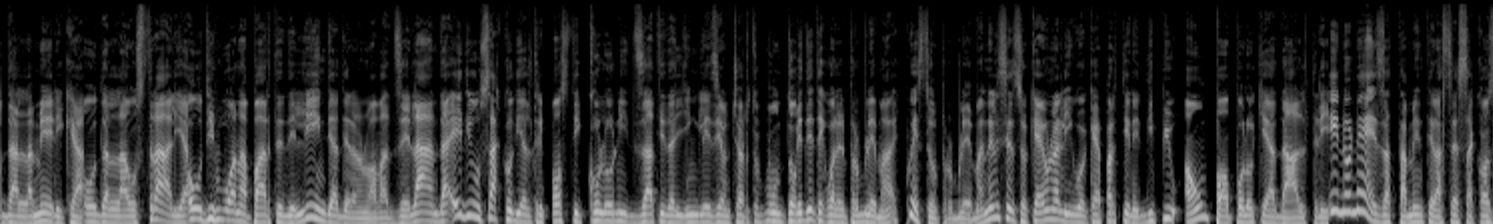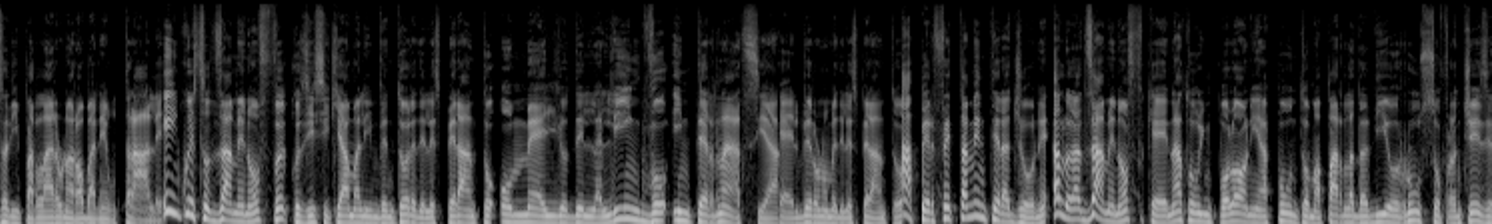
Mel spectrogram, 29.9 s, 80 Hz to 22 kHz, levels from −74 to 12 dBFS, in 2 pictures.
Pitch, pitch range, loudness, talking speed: 125 Hz, 115-150 Hz, -17 LUFS, 200 wpm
